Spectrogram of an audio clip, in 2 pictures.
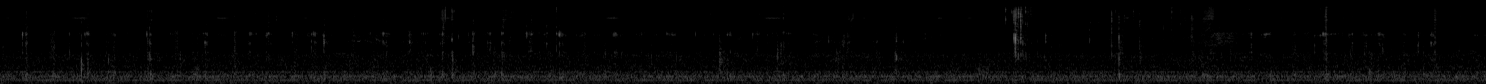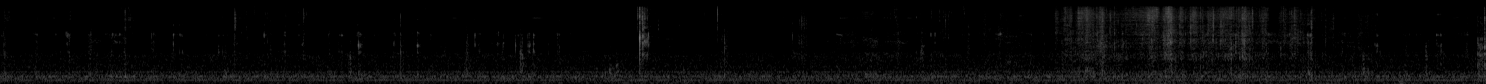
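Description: Close-miked chewing of a McDonald's Big Mac: soft mouth sounds and many small clicks over a steady low hum. There are a couple of sharp clicks, and a louder stretch of noise near the end.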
